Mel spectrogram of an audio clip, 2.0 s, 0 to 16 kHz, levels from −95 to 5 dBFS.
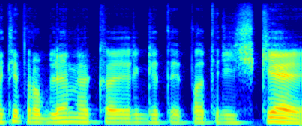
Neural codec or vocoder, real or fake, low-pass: codec, 44.1 kHz, 3.4 kbps, Pupu-Codec; fake; 14.4 kHz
